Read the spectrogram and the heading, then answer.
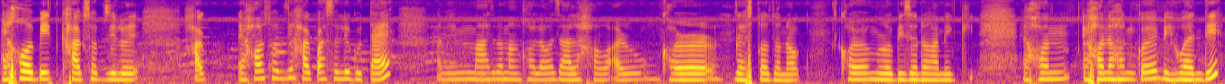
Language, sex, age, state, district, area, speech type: Assamese, female, 18-30, Assam, Morigaon, rural, spontaneous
